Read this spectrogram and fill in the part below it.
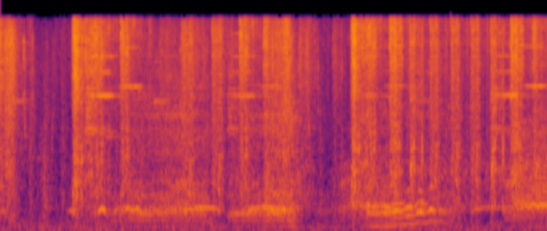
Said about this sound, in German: Oh, diese Eulen.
